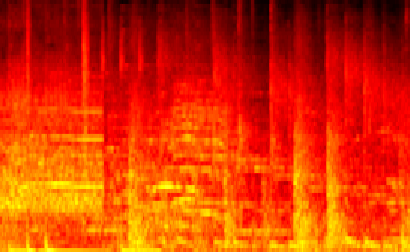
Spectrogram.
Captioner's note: crowd cheering; thumping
